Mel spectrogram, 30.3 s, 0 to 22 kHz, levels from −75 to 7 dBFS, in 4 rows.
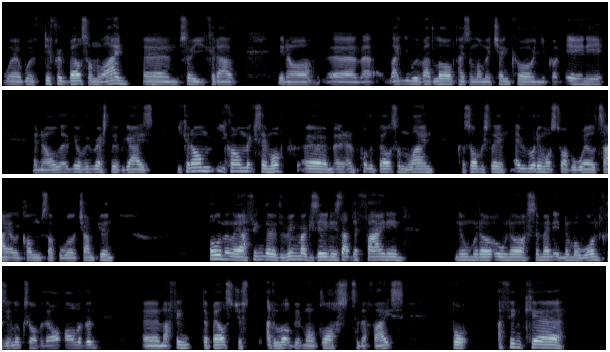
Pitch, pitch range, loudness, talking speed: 135 Hz, 125-145 Hz, -27 LUFS, 215 wpm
